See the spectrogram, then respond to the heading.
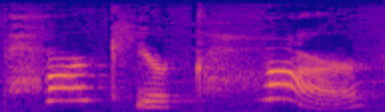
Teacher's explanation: make sure you hear an r as the tongue goes back and the tongue actually hunches back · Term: post vocalic RS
